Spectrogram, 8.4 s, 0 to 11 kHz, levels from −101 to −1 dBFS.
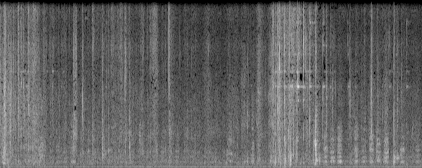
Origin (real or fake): real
